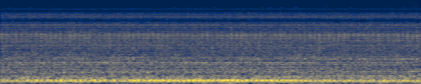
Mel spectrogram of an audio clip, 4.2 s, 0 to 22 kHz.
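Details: Sioux valve grinder after fabricating a recirculation oil return pan: steady low motor hum with soft even pulse about 2.5 per second, running smoothly; oil dripping back to pan. Normal running.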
